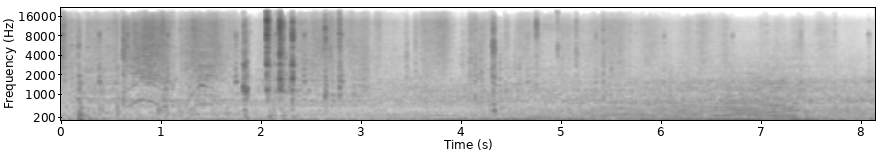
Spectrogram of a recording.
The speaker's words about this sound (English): I'm going to get some loud traffic sounds. Listen to the cars whizzing by.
